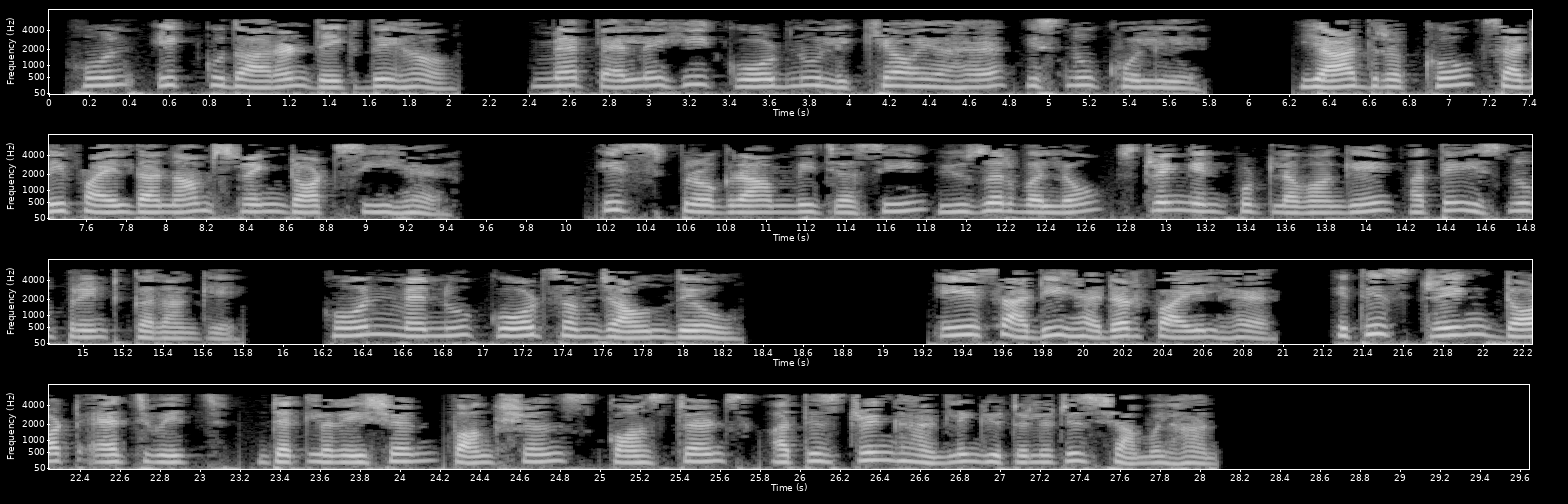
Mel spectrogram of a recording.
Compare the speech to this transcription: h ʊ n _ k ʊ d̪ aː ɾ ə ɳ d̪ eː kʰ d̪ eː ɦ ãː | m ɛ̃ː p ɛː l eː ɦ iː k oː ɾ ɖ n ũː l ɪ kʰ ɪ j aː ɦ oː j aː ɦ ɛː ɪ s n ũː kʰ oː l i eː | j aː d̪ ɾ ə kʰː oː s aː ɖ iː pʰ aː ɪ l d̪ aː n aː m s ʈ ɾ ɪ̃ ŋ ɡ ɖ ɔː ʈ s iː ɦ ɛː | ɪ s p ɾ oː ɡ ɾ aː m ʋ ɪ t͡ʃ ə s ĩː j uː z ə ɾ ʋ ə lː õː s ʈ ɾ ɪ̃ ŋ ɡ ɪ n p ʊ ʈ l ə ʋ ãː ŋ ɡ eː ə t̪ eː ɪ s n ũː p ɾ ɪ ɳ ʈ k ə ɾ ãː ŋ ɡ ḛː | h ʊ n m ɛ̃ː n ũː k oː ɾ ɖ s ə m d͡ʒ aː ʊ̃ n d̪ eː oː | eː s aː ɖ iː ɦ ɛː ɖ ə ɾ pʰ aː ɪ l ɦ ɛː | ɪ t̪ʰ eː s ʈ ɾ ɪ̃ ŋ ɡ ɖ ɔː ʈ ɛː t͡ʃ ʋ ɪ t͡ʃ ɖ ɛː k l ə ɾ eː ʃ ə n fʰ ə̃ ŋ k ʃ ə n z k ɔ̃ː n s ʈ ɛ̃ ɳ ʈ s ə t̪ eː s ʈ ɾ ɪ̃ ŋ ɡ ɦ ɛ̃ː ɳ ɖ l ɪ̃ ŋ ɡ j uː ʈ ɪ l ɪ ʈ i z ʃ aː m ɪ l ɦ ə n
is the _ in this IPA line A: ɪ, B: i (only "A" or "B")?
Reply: A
